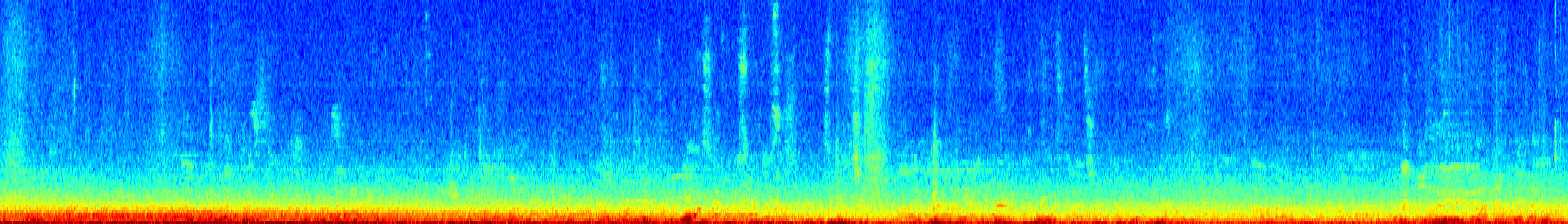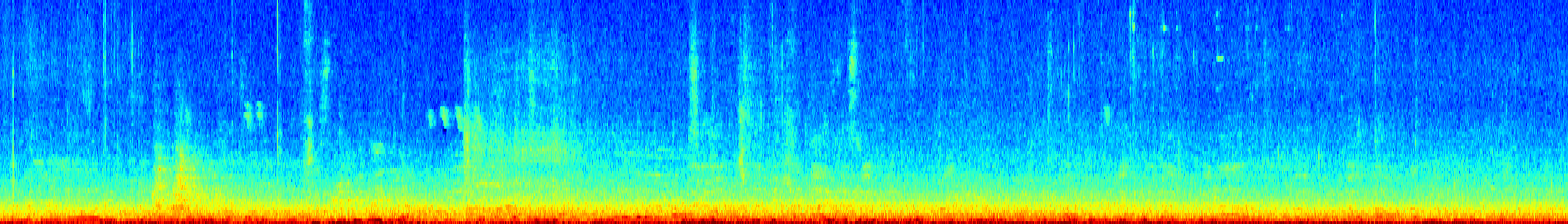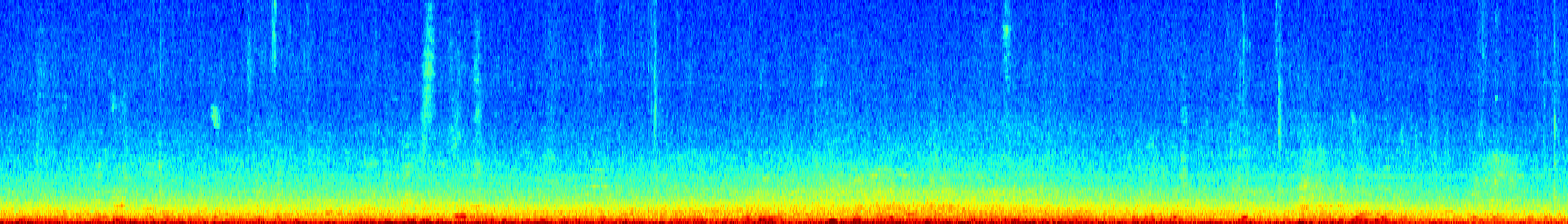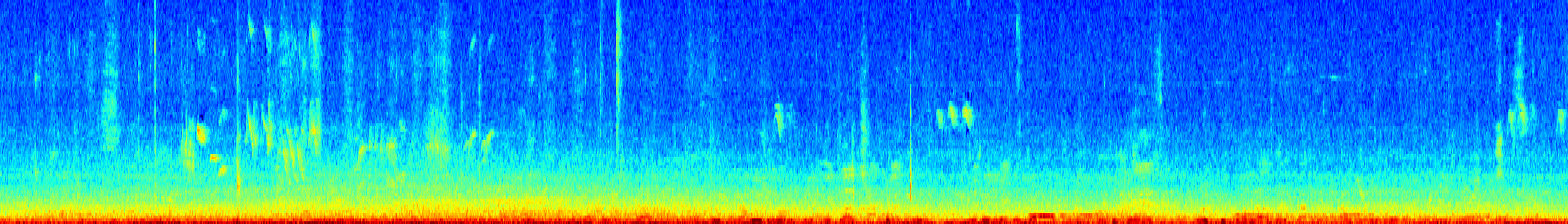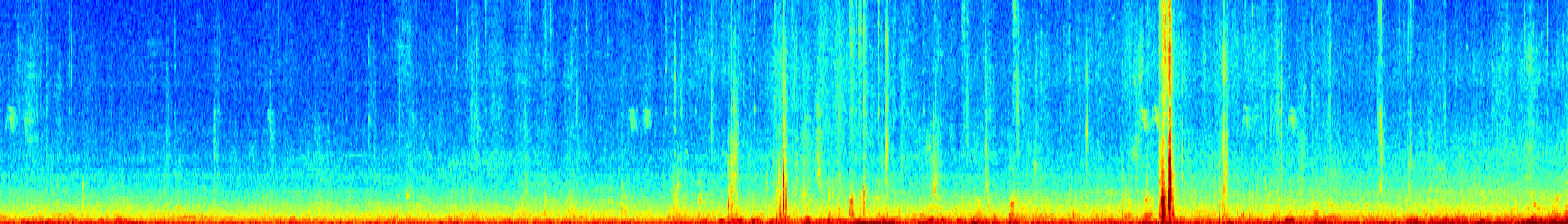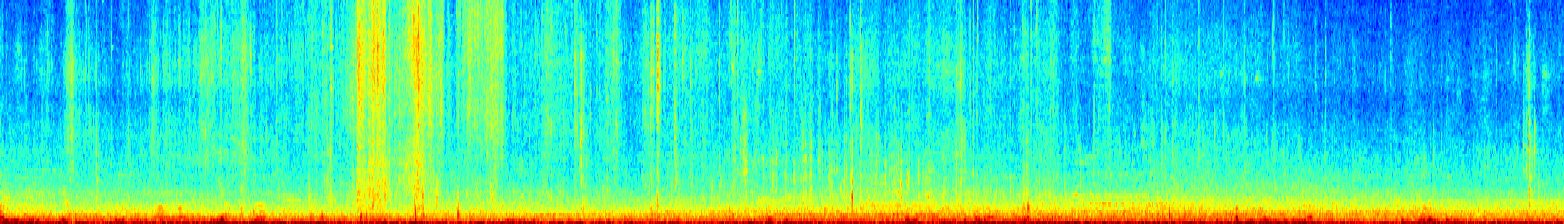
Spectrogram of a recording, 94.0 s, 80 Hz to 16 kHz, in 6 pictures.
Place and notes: Soukenné Náměstí, Liberec /Soukenné square, Liberec (Reichenberg) - street traffic
Steet trafic on Soukenné square, recorded at lunch on a bench with Tascam DR-05X
Liberecký kraj, Severovýchod, Česká republika, 8 June 2020, ~14:00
